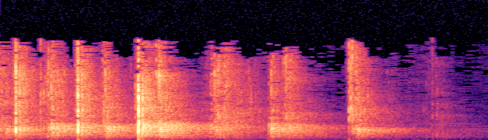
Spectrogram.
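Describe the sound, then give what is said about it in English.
A handful of sharp audience hand claps ring out at an uneven pace during a sermon, about five in all, each trailing off briefly before the next, with no voices speaking. “Give the Lord a hand clap for that, would you?”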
